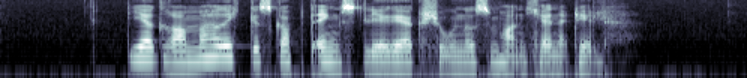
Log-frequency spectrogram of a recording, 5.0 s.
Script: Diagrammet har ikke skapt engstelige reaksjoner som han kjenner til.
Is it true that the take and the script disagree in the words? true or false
false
